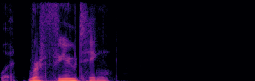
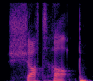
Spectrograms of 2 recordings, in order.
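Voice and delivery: normal talking voice

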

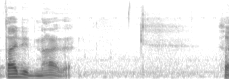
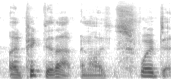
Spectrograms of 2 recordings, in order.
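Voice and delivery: ordinary talk

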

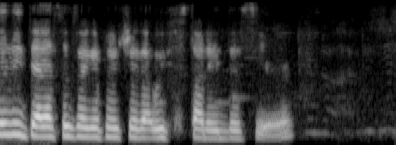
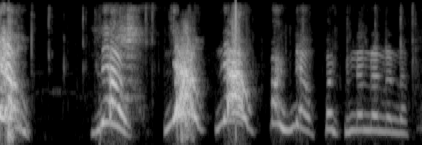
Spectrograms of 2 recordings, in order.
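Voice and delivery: panicked no; 7 semitones higher than usual. Real, not acted. Dodging an attack in game.

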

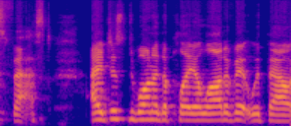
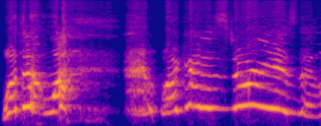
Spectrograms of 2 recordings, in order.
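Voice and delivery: high, loud laugh of disbelief; laughing as she can't believe it; incredulous laughing; 3 dB louder than usual. Real, not acted. Disbelief at the story.

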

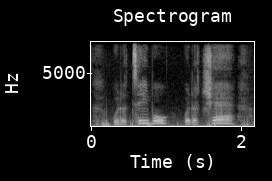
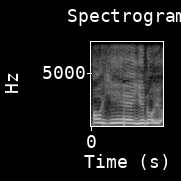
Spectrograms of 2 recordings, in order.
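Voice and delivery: higher-pitched, drawn-out Canadian hello; put-on Canadian accent; 5 semitones higher than usual. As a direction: imitate a sweet Canadian phone voice. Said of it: "my voice is different".

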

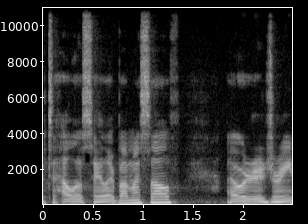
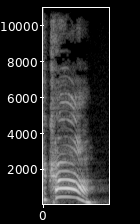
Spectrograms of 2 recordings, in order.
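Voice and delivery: very high cawing bird call; chirping bird person; 3 dB louder than usual. Retold or imitated. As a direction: caw it like a bird. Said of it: "'cause it sounds like a bird".

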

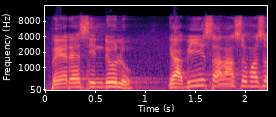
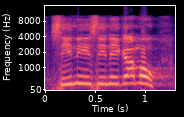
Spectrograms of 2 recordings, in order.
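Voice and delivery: calling out; 10 semitones higher than usual. Retold or imitated. Allah calls the faithful.

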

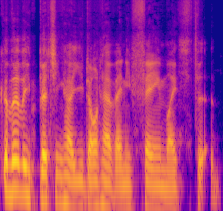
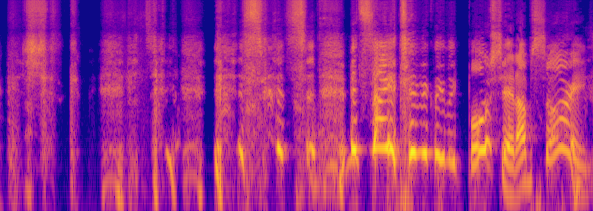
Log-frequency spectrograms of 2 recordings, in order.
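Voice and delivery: high, breaking voice through helpless laughter; laughing; 6 dB louder than usual. Real, not acted. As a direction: laugh so hard the words squeak out. Laughing too hard to talk.

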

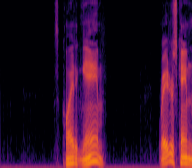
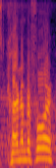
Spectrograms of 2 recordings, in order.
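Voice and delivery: announcer hype; 3 dB louder than usual. Pretend. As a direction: build up and blast out the winner's name. Announcer intro of winner.

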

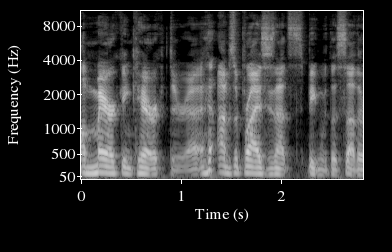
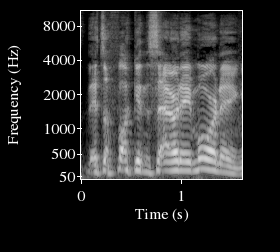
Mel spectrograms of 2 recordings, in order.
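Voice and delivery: higher-pitched mock shout; retold shout; 6 semitones higher, 4 dB louder than usual. Donald complaining about Saturday morning, mildly shouted imitation. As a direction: lightly imitate a man shouting in protest. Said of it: "Donald shouts".

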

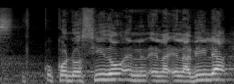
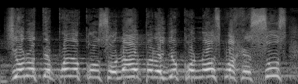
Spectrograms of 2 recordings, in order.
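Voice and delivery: ordinary talk

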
